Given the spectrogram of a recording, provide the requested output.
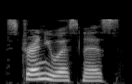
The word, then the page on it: strenuousness: British English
